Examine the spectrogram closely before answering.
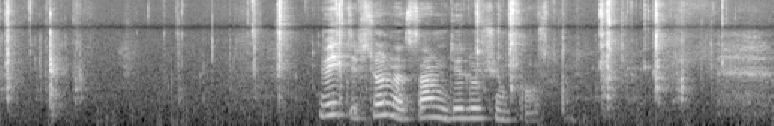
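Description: Metal knitting machine needles click sharply.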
